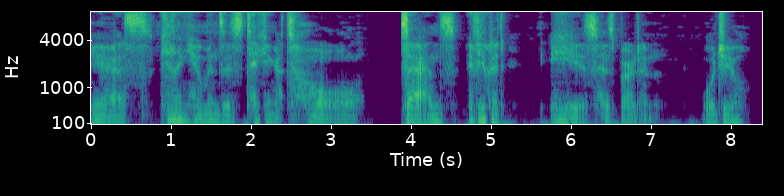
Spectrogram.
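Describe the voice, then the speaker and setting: In a cartoonish character voice, the speaker talks at a very slow pace with a very deep, low pitch. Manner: clipped, businesslike, quietly cold.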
